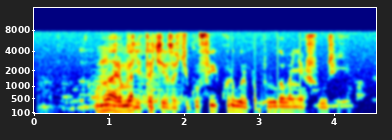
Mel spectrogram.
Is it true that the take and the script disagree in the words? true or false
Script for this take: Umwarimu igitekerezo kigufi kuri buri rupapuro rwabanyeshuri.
false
